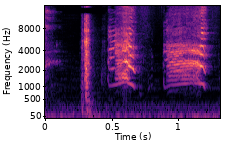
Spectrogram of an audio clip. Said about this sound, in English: Oh, that's not a recording I made last Friday. That's, that's the sound of a monkey. Of a monkey yeah.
